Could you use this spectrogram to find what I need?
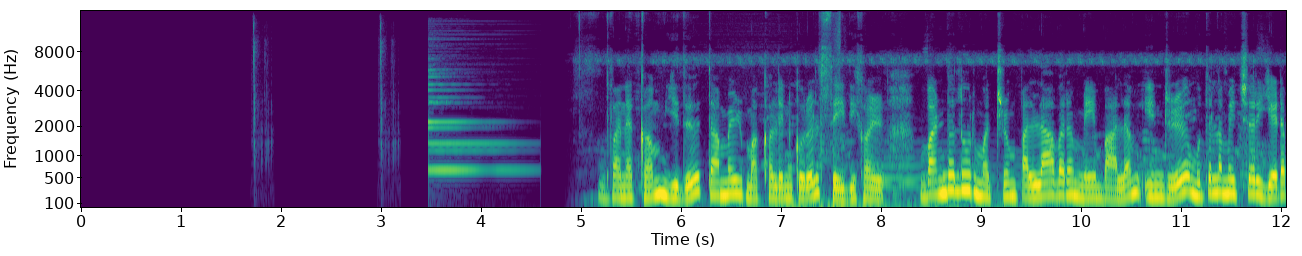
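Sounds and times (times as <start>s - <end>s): bell ding: 3.5s - 4.6s.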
